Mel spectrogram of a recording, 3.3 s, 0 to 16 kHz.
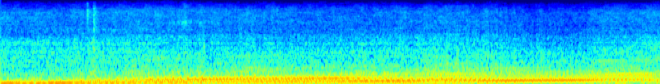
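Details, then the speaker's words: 1968 Corvette on road test, accelerating in second gear: smooth engine note climbing steadily in pitch, even and strong with no knocks or misses; normal healthy acceleration. "That sounds good."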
